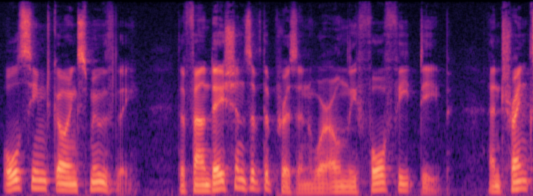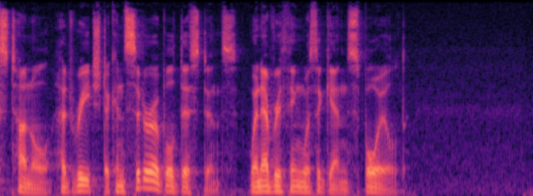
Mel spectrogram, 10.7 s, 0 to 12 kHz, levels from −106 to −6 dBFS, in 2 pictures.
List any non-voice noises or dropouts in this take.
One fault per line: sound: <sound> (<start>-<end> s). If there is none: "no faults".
no faults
